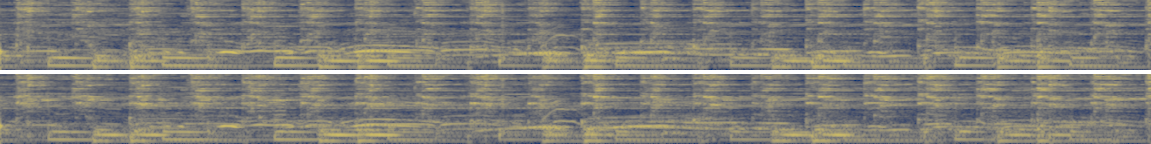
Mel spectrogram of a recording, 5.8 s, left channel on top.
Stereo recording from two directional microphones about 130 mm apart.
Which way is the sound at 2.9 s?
45° left (ahead or behind).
